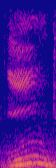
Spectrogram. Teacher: Esse i, ele não tem um som de i muito agudo não, né? De ing, por exemplo.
